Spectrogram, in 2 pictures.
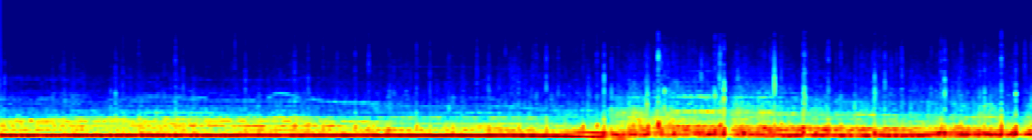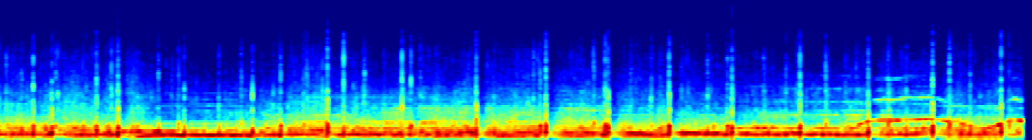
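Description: Audience clapping and cheering, with a long high whoop that falls away about three seconds in and shorter whoops after it.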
